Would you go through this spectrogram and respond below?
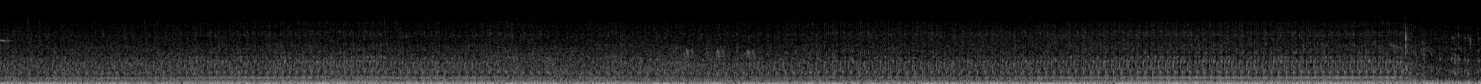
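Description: A tractor engine idling in Farming Simulator 19, a steady low rumble with a faint whine holding evenly throughout, ending in a brief clunk near the close.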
